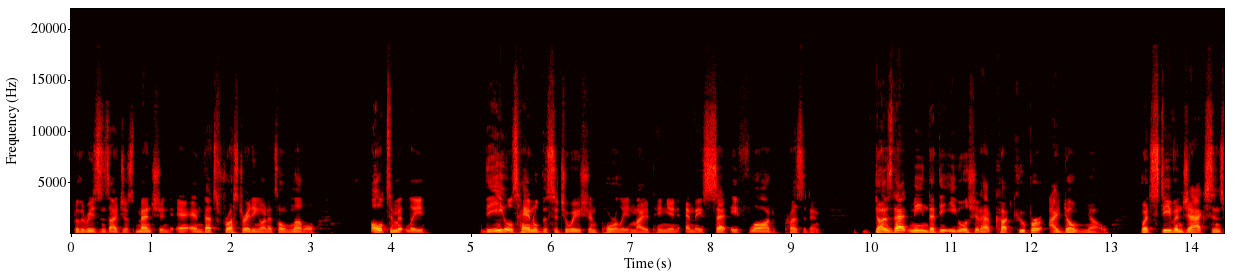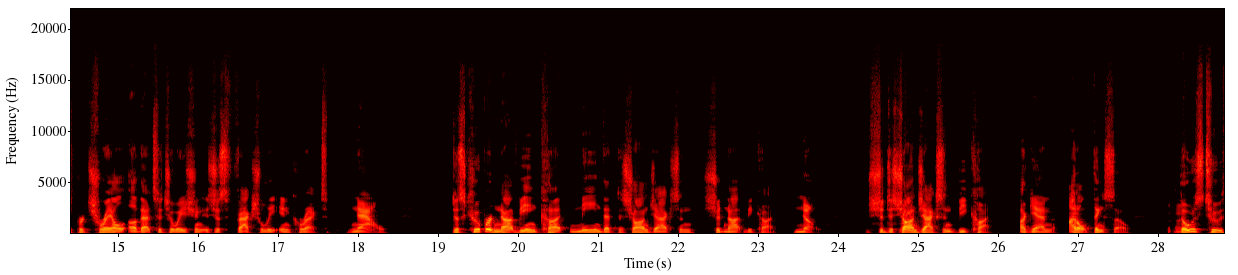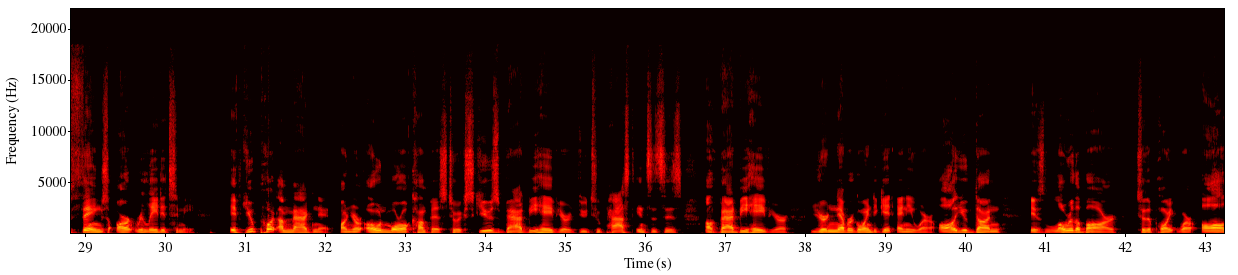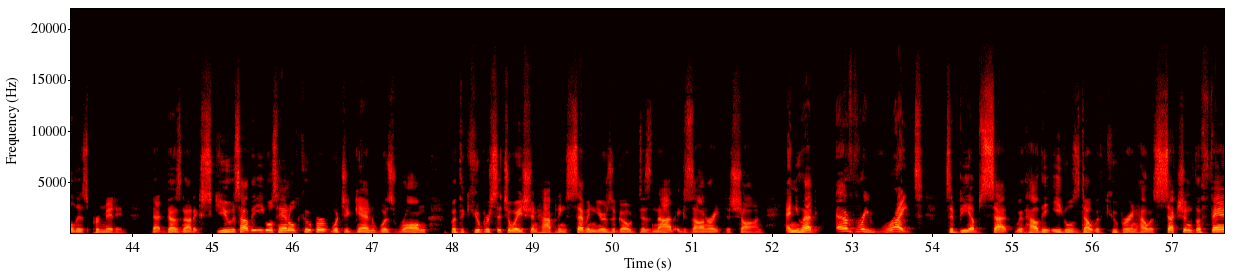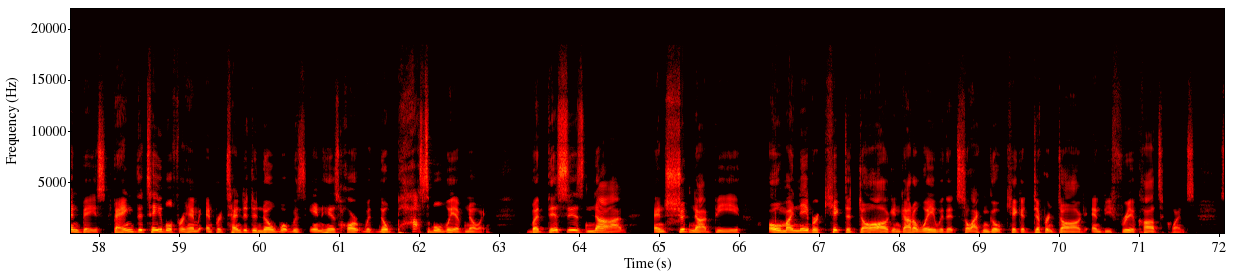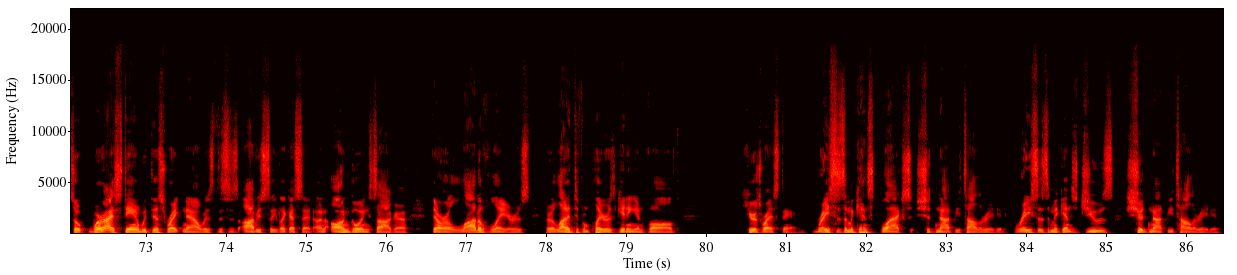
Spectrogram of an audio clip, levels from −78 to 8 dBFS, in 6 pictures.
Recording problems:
none

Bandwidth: 18.5 kHz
